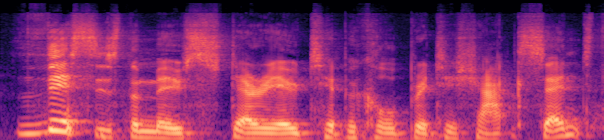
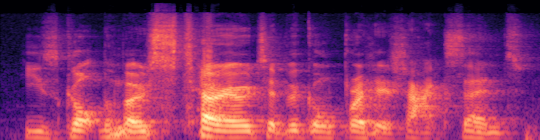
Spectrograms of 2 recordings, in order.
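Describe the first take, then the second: First: Exaggerated upper-class British accent, every word polished; overly posh British. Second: Said in the usual way. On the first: Shown as a demonstration. Streamer showing chat his overly posh British accent. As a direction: ham up a posh English toff. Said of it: "my overly posh one".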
